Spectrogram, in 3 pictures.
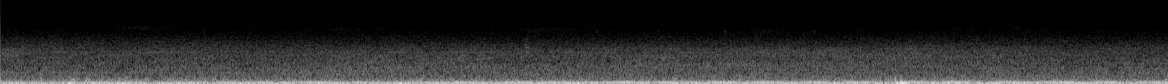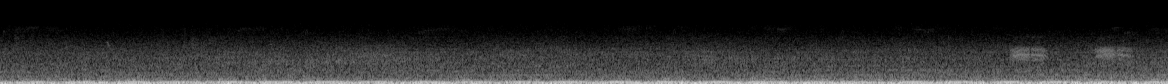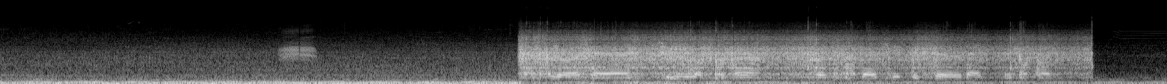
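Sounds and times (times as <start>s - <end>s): crow cawing: 26.2s - 26.6s
voice over a radio: 28.6s - 34.3s.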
